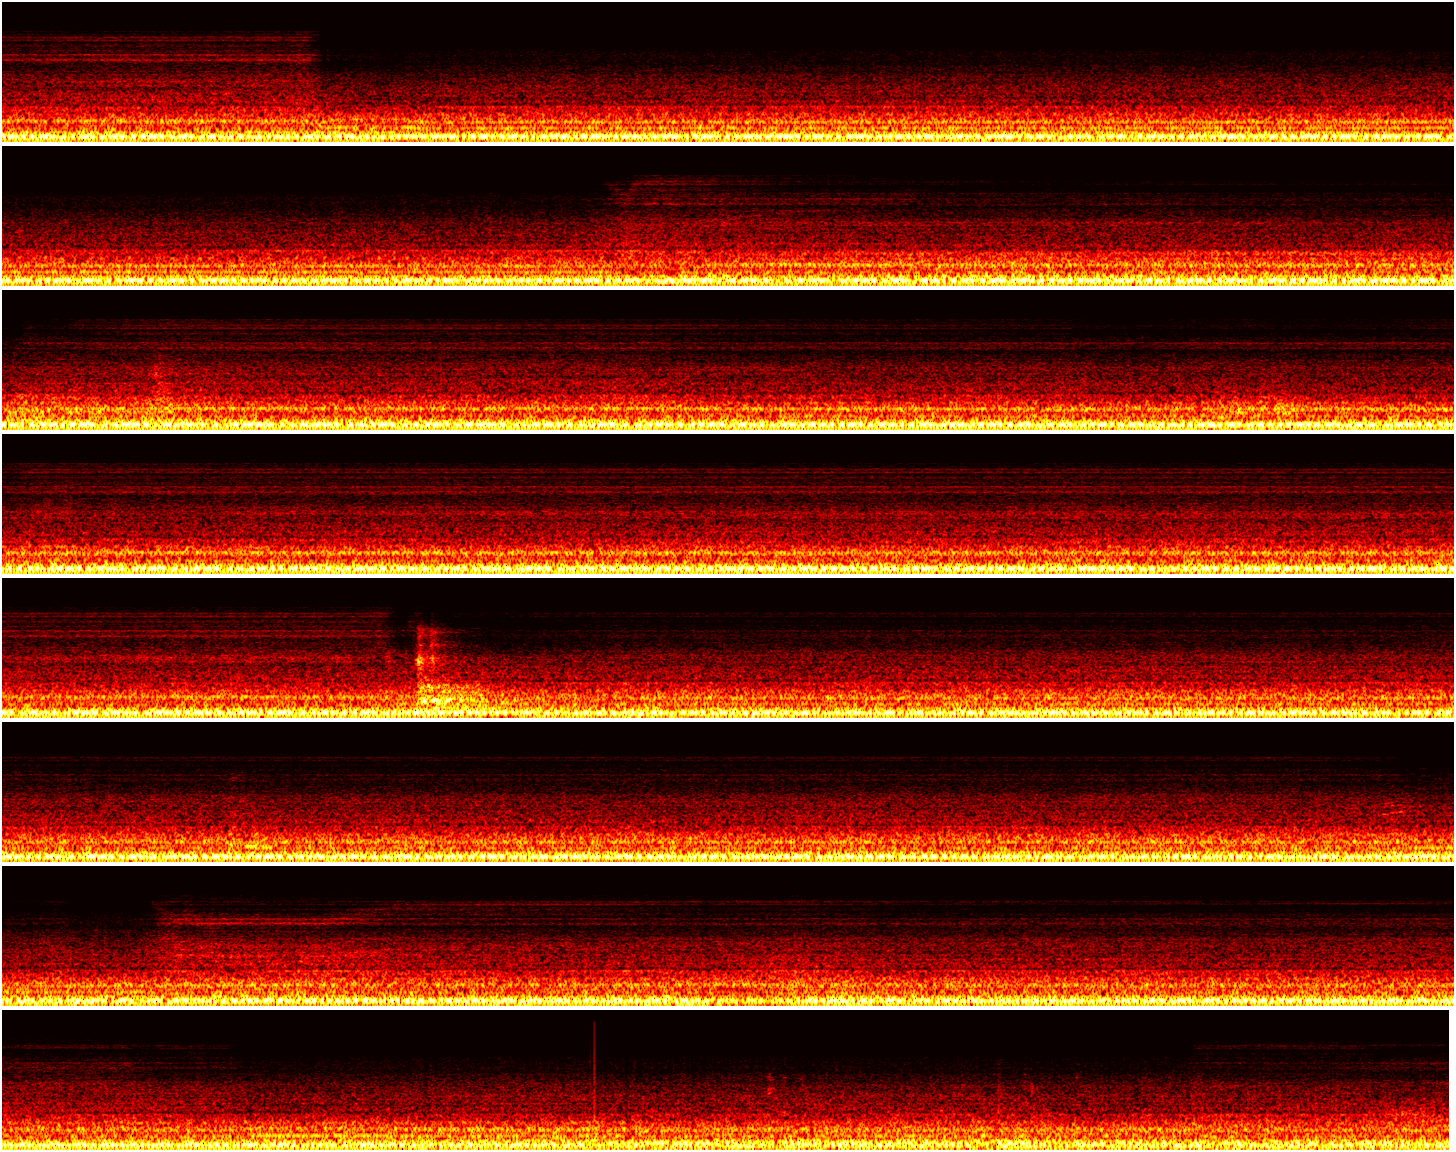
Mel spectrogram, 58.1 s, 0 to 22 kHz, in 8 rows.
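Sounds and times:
diesel engine running: 0.0 - 58.0
hydraulic whine: 0.0 - 58.0.

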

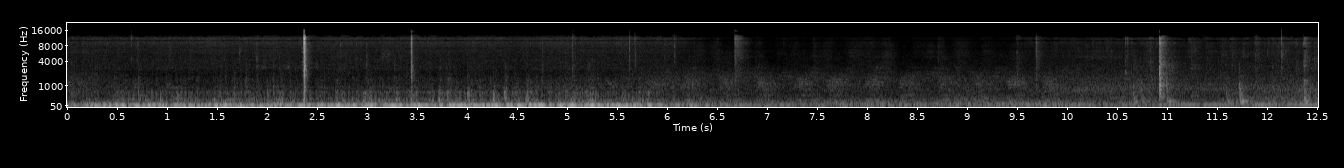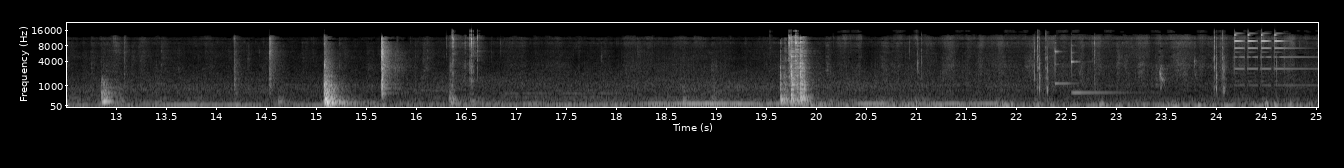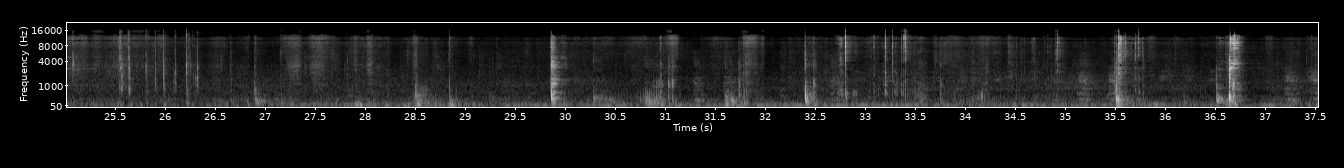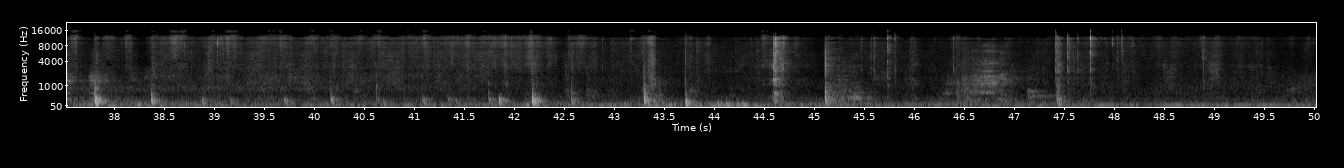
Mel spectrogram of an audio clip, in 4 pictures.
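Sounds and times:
short steady high tone: 22.2 - 25.5.

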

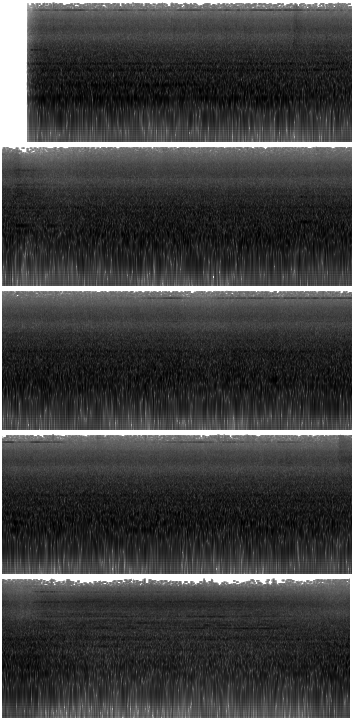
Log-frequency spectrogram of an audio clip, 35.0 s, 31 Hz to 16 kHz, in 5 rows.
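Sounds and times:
steel rolling mill machinery: 0.6 - 34.9.

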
